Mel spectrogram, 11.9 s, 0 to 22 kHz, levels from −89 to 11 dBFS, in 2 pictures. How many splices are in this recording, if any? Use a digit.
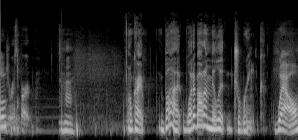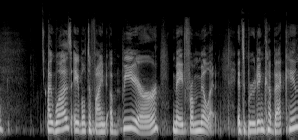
1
